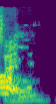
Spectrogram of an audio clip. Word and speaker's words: saimin: Saimin? – Okay.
